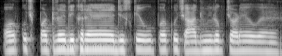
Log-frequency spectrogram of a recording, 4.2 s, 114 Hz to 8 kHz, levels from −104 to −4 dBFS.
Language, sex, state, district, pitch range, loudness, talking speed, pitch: Hindi, female, Maharashtra, Gondia, 180-195 Hz, -16 LUFS, 200 wpm, 190 Hz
